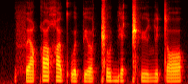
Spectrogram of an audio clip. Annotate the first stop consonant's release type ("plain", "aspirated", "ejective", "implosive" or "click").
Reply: plain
